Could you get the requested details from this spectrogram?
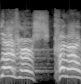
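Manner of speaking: very loud, very high-pitched commanding shout. Speaker retelling John's account at the tomb, a loud commanding cry. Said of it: "He cried loudly with a mega voice".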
